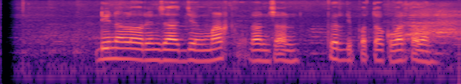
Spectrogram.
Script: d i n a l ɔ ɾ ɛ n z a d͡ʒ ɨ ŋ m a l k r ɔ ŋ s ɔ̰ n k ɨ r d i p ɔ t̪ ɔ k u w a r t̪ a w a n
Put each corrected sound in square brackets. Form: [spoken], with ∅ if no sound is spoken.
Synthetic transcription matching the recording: d i n a l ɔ ɾ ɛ n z a d͡ʒ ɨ ŋ m a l k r ɔ [n] s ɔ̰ n k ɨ r d i p ɔ t̪ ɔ k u w a r t̪ a w a n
